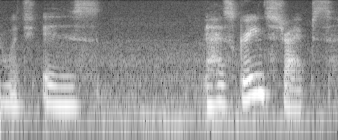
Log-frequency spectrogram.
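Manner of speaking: slow, halting recital of details; picture each detail slowly, piece by piece; lightly voiced daydreamer. Manifester piecing together a beach vacation, lightly dreamy. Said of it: "at first they're like".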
